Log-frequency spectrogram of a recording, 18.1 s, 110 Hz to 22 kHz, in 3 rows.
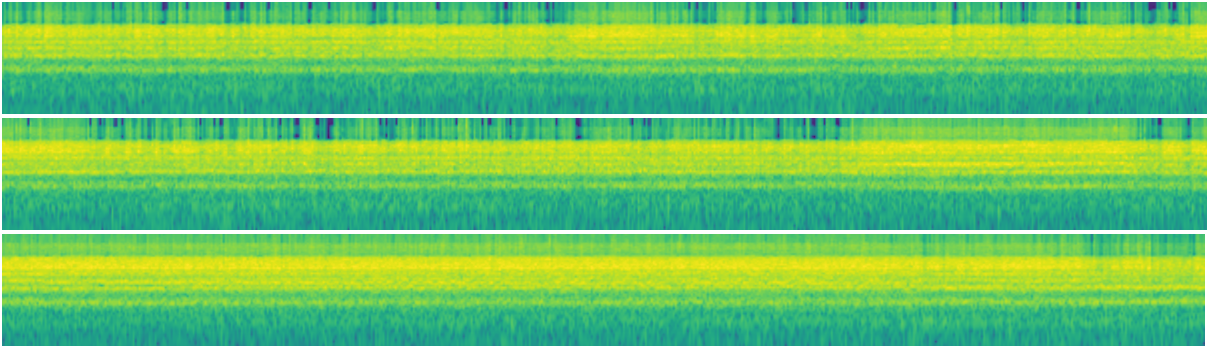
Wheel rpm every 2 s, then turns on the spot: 230, 230, 230, 230, 230, 210, 210, 210, 220.
none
